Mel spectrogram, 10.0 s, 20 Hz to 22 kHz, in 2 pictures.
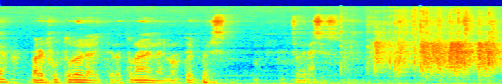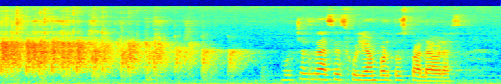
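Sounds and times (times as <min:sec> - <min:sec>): audience applauding: 0:03.6 - 0:07.6.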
